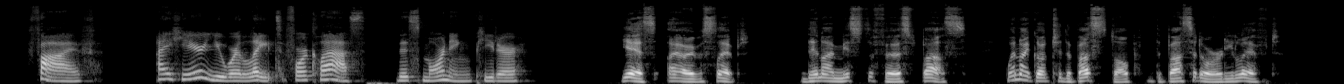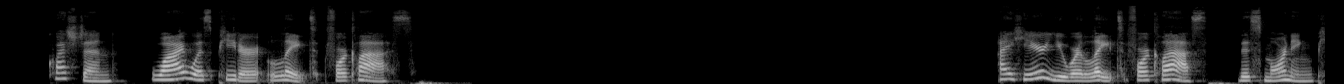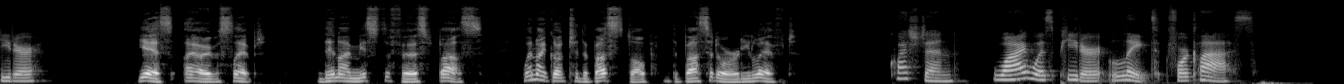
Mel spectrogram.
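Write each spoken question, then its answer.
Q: Why was Peter late for class?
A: He overslept and missed the first bus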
